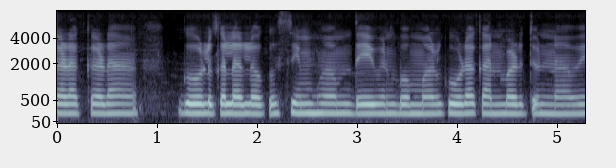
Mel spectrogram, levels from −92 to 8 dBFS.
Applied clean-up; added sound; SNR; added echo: neural separator model SepFormer DNS4.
